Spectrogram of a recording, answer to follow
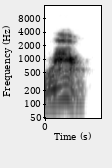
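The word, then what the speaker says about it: Laos: uh from LA from Lao they don't pronoun they don't pronounce the S on the end but oh hey hey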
